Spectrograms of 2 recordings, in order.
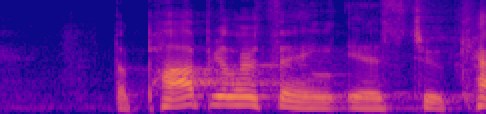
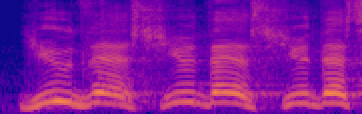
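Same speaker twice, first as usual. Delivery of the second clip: mock angry yelling; 7 semitones higher than usual. Pastor imitating an angry pro-choice heckler, mock yelling. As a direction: parody an angry heckler jabbing at him. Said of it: "screaming and yelling at me".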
